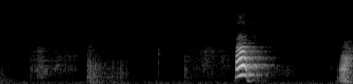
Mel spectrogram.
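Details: Shepherd Rottweiler mix dog at play, recorded on 17 May 2021: soft low grumbles, then one loud, rich, harmonic bark, and another bark starting just as the recording ends.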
